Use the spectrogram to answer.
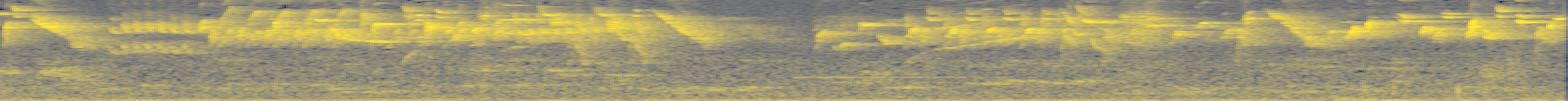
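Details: European goldfinch males in a song contest: long rapid stream of twittering, chirping and buzzy trilled notes, a short quieter gap near the middle before the chatter resumes.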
